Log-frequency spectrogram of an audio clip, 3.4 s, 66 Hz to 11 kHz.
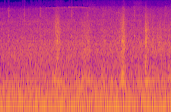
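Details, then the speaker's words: Hotshot truck, 549,000 miles, driving about 15 mph on the shoulder under load: heavy low rumble with rough irregular scraping bursts, truck dragging; drivetrain grinding, transmission, transfer case or clutch suspected, later towed. "because if something's grinding like that there's going the noises i am hearing are so bad"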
